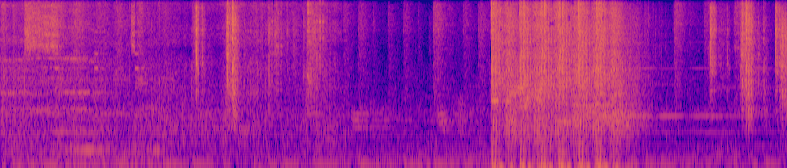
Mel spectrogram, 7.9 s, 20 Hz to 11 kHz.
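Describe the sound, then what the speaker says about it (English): Explosive barrels shot and blowing up in Half-Life 2's sewer canal level, a continuous rumbling game soundscape broken by sharp cracks and a loud burst of blasts midway. "I can deal with him indirectly by shooting the barrels like that"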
